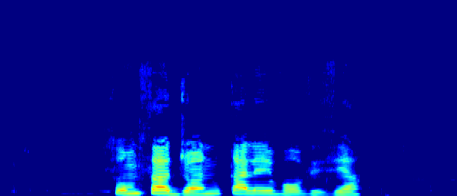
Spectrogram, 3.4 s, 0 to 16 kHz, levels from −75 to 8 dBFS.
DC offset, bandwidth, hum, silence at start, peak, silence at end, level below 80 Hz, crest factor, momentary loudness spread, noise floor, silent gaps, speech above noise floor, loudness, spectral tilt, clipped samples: under 0.1%; 11 kHz; none; 0.85 s; -6 dBFS; 0.75 s; -86 dBFS; 22 dB; 15 LU; -76 dBFS; none; 52 dB; -25 LUFS; -4 dB/octave; under 0.1%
